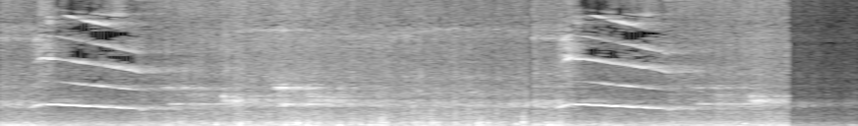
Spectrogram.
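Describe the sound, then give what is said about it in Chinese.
Two drawn-out, downward-sliding shrieking calls of a spotted wood owl, about three seconds apart, sound over a steady low rumbling background that cuts off abruptly at the end. “我推荐你搜一下林雕鸮，这个我当时真的是。嗯，在他面对面听过，尤尤其是伸手不见五指的夜里，非常瘆人。”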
